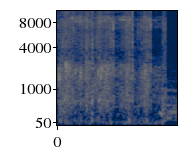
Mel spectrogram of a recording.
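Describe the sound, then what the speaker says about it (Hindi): A crowd at a show in Ramoji Film City, Hyderabad, gives a brief, fairly loud round of applause, a dense wash of clapping from many hands that fades toward the end, with some voices mixed in. "Give them a big round of applause."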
